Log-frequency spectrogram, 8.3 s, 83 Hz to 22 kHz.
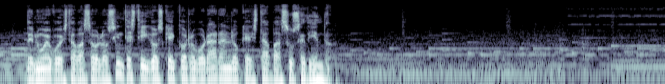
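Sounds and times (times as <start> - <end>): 
speech: 0.3 - 4.3
telephone in a phone booth ringing with bright electronic tone: 7.1 - 8.3.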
